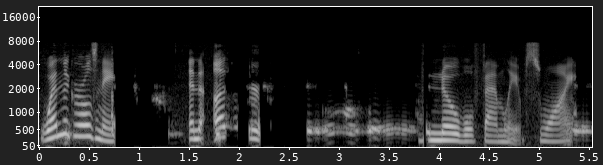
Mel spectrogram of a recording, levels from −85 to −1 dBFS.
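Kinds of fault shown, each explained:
Other side's voice leaking through: a second, fainter voice sits under the main speech, in short scraps at 0.24 and 0.71 s, then in longer stretches from 1.15 to 1.84 s, 2.67 to 3.83 s and from 5.34 s to the end. It runs roughly 10 to 20 dB below the talker. It is likely loudspeaker echo the canceller failed to remove. Unlike room reverberation, it is a separate voice, not a smeared copy of the talker.
Speech suppressed in double talk: the main voice sinks sharply, by as much as around 40 dB, while the other side is talking. This happens from 0.77 to 1.17 s, across much of 1.87 to 3.94 s, and more gently from 5.34 to 5.49 s. The likely cause is the echo canceller turning both talkers down when it could not separate them. Unlike a network dropout, the gaps line up with the other side's speech rather than falling at random.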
